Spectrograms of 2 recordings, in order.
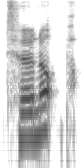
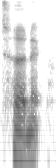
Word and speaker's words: Turnop: Reading Pembroke, Turnop, and or Turnip, possibly, depending on how you want to pronounce it.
